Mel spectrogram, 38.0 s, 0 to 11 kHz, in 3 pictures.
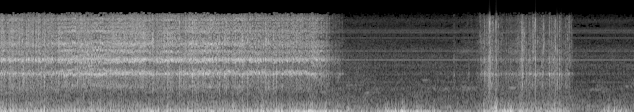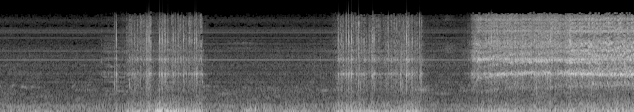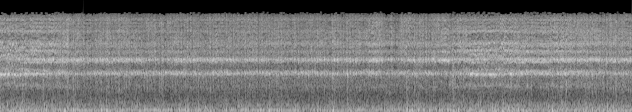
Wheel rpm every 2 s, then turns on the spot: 160, 160, 110, 0, 40, 10, 0, 30, 0, 20, 50, 160, 160, 160, 160, 160, 160, 160, 160.
8-12 14-16 18-20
